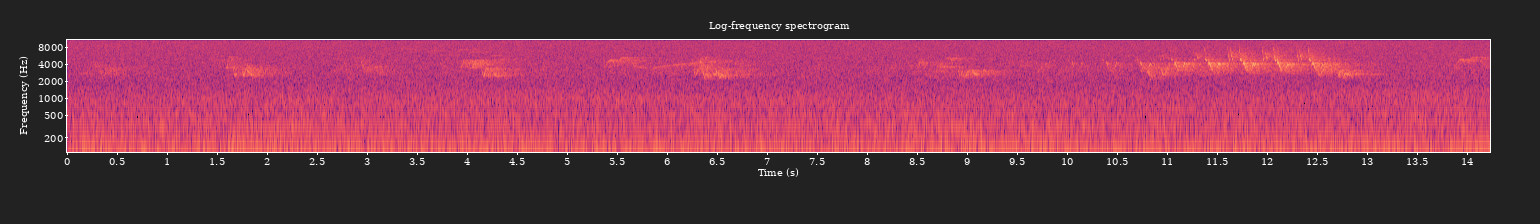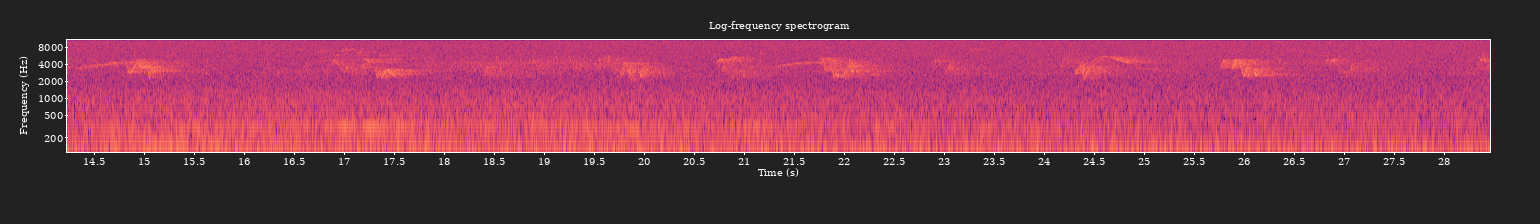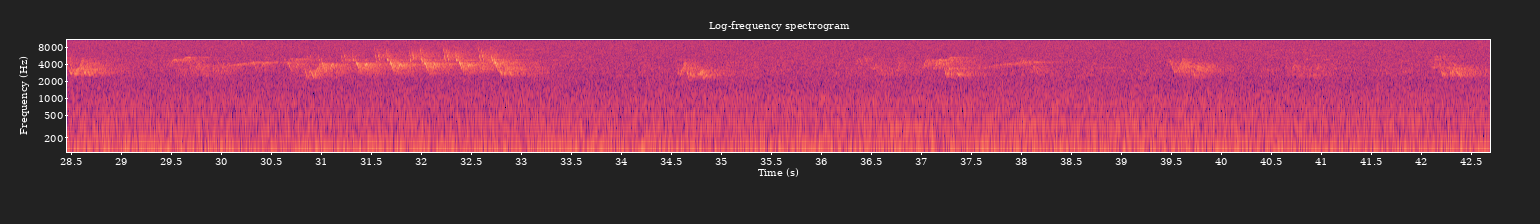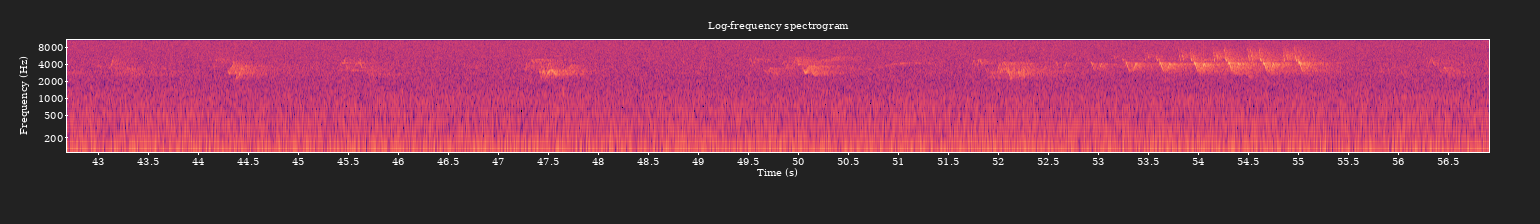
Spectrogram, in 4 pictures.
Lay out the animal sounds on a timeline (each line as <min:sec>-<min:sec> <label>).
0:00.0-0:44.7 Red-eyed Vireo (Vireo olivaceus)
0:05.2-0:06.8 Eastern Wood-Pewee (Contopus virens)
0:10.0-0:13.1 Ovenbird (Seiurus aurocapilla)
0:13.7-0:15.3 Eastern Wood-Pewee (Contopus virens)
0:16.3-0:17.6 Brown Creeper (Certhia americana)
0:17.8-0:19.9 Ovenbird (Seiurus aurocapilla)
0:20.5-0:22.2 Eastern Wood-Pewee (Contopus virens)
0:24.3-0:25.4 Eastern Wood-Pewee (Contopus virens)
0:29.2-0:30.9 Eastern Wood-Pewee (Contopus virens)
0:30.0-0:33.2 Ovenbird (Seiurus aurocapilla)
0:36.8-0:38.4 Eastern Wood-Pewee (Contopus virens)
0:45.3-0:56.9 Red-eyed Vireo (Vireo olivaceus)
0:50.0-0:51.4 Eastern Wood-Pewee (Contopus virens)
0:52.6-0:55.7 Ovenbird (Seiurus aurocapilla)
